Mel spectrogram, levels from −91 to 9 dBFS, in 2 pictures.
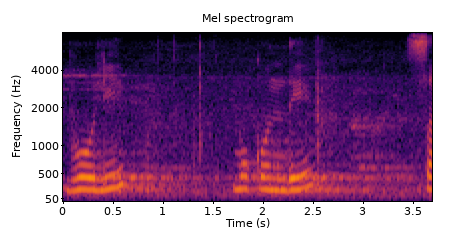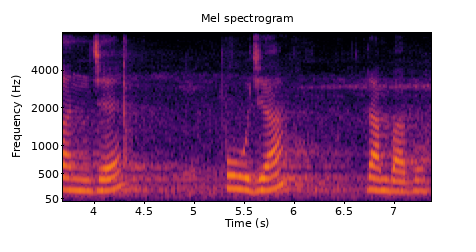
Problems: background sounds at intervals, background conversations at intervals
